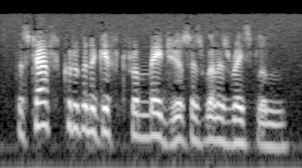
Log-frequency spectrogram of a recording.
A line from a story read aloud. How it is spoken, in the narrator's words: Dalimar said irritably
